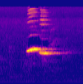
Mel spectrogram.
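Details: Pet Congo African grey parrot giving one clear whistle that starts high and steps slightly down, held for almost a second before fading.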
